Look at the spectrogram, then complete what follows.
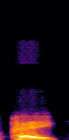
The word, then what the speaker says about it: Pe: 8 verses down, we have Peh. Now, Peh Pe or pay can also be pronounced as fe or fe. Pe or fe.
